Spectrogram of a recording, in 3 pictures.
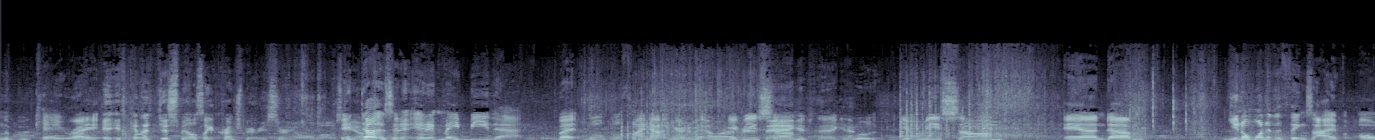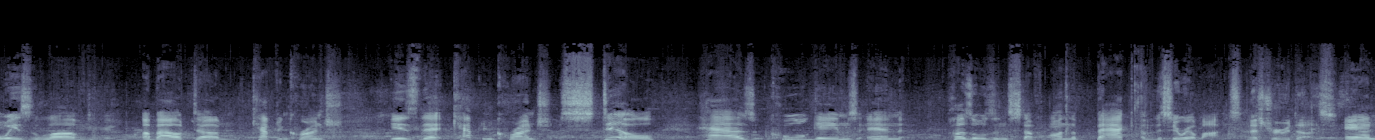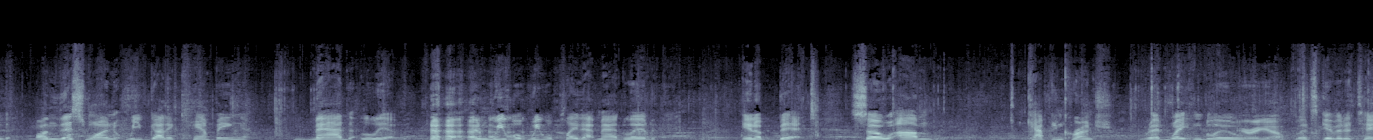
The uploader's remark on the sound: Live From The National Corvette Museum Comic & Toy Show!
